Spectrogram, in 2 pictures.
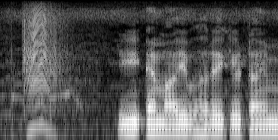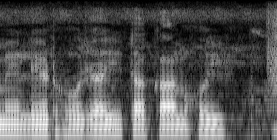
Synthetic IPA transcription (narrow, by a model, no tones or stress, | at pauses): iːʔɛmaːibʱəɾekeʈaːɪmːẽleːʈɦod͡ʒaːit̪akaːmhoːiː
